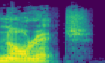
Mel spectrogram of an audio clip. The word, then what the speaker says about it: Norwich: He pronounced the name of the city in two distinct syllables, the second rhyming with which. It's called Norwich, Father Martin replied with a slight smile. Rhymes with porridge.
